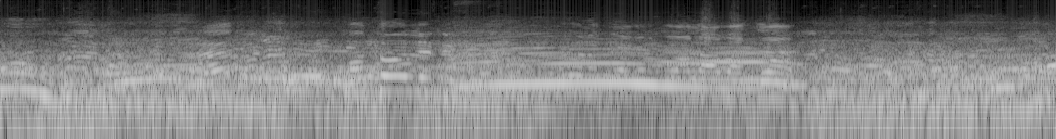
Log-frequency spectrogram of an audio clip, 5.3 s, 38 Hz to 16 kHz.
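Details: Market lowing from Friesian and cross-breed heifer calves, Raniganj haat, Dinajpur, 12 July 2024: a short call, then a sustained, slightly arching moo of over a second, set against busy crowd voices.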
